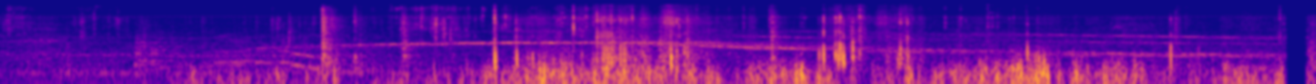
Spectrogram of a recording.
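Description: A siren wailing, rising in pitch over the first few seconds and then slowly falling. Scattered knocks and clatter run under it as a bag is handled and lifted into a car trunk.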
